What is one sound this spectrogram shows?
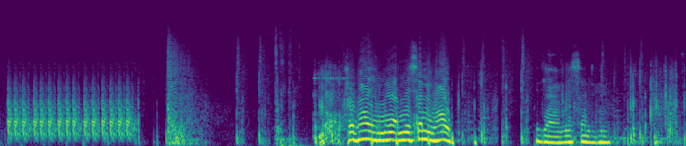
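Footsteps thud quickly across a floor.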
